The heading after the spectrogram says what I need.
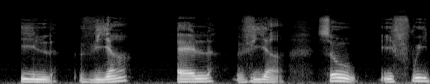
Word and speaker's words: vient: Il, elle, vient. Final T not pronounced. Il vient, elle vient.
